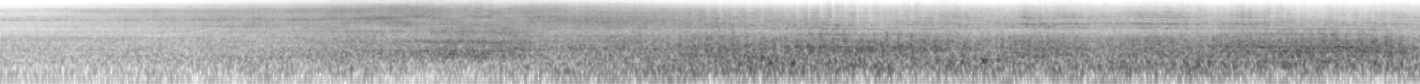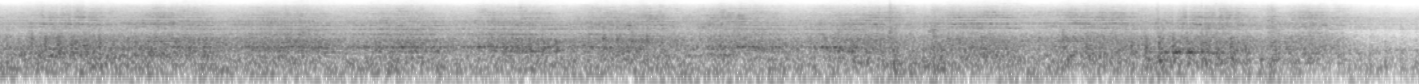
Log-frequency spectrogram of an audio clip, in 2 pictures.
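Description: A freight train with an electric locomotive approaches and passes at speed. It is followed by a long string of container wagons whose wheels clickety-clack evenly over the rail joints. The noise drops away suddenly near the end as the last wagon goes by.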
